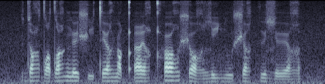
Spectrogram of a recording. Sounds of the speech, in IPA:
du˦ʁdˤɐ˧dˤu˦ʁŋɘː˦ ʃi˨tɘː˦ʁɳɐ˧ qʼiː˧ʁqʰuː˦ʁʃɔ˦˨ʁɮi˧ ʎuː˧ ʃɘ˦ʁkɨ˦ ɮɘː˧ʁ

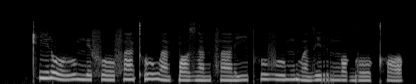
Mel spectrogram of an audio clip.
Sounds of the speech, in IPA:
kʰĩ˦ ɾoː˨ɣu˦˨ŋe˨ foː˨fã˦kʼu˦ wã˨k͡pɔ˨zã˨nfã˨ ɾiː˨pʰu˦vuː˨˦m ɡʷã˨zi˦r ŋɔ˨ ɡoː˨ kʰɔ˨

